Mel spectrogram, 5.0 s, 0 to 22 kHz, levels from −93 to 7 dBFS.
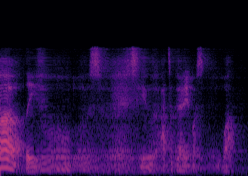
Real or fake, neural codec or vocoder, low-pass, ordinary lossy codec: fake; codec, 16 kHz, about 1 kbps, DyCAST, with the encoder's durations; 7.2 kHz; MP3, 64 kbps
